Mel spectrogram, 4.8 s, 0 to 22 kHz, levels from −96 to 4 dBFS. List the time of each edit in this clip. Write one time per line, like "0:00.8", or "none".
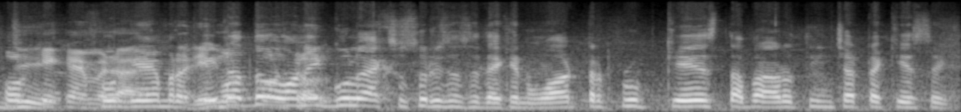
none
